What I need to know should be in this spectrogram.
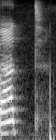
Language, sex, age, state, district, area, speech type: Nepali, female, 60+, West Bengal, Kalimpong, rural, read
